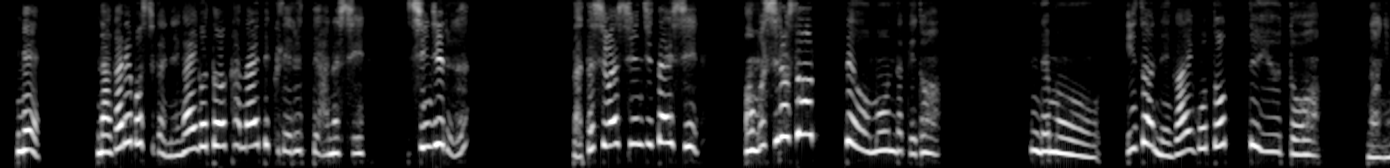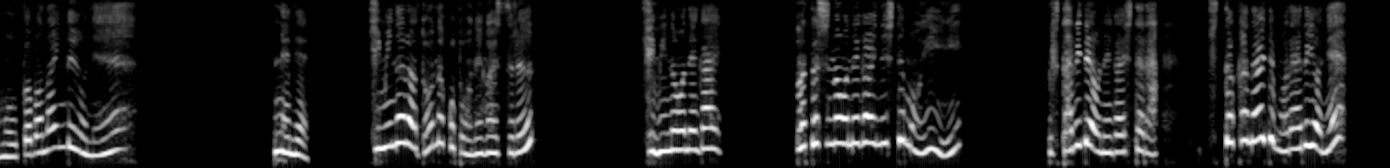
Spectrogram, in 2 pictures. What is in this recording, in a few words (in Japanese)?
f syozyo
